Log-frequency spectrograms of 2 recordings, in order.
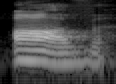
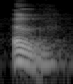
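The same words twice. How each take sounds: First: The vowel is a full open 'ah'. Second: The vowel is a reduced 'uh' schwa. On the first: "When the word is stressed, the first vowel is the ah as in father" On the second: "when it's reduced ... the ah sound turns into a schwa"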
